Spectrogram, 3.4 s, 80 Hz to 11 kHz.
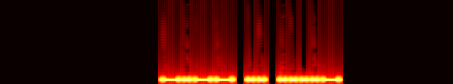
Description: Morse code, heard as a keyed tone, about 30 wpm, 700 Hz. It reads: YI4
